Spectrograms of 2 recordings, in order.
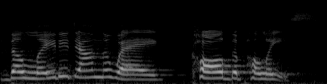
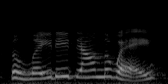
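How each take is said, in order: First: Slow, loud, weighty delivery; dramatic announcement. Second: Said in the usual way. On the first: Retold or imitated. Daughter reporting the neighbor to mom, dramatic. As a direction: announce the scandal slowly and loudly.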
